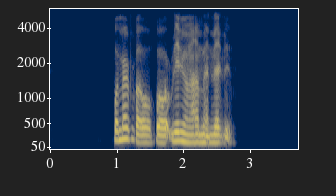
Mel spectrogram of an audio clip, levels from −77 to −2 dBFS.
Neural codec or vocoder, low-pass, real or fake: autoencoder, 44.1 kHz, a latent of 192 numbers a frame, MeloTTS; 5.4 kHz; fake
